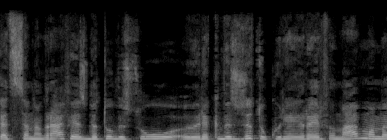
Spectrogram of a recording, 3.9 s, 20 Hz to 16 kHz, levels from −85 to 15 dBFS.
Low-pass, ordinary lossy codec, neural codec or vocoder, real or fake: 14.4 kHz; AAC, 48 kbps; vocoder, 48 kHz, 128 mel bands, Vocos; fake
